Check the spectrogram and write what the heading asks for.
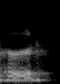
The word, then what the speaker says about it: Heard: Now talk about Amber Heard. Well, her name rhymes with turd.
